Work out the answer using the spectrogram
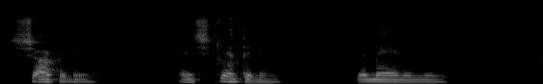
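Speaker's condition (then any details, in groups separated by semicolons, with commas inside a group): Cerebral palsy; arthritis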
